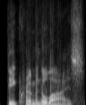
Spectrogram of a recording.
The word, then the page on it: decriminalize: American English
